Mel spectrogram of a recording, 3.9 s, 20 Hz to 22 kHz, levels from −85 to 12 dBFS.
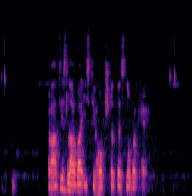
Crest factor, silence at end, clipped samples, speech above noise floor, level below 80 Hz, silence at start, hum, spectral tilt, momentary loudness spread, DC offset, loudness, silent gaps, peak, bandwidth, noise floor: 20 dB; 0.9 s; under 0.1%; 47 dB; -66 dBFS; 0.25 s; none; -6.5 dB/octave; 15 LU; under 0.1%; -23 LUFS; none; -6 dBFS; 10.5 kHz; -69 dBFS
